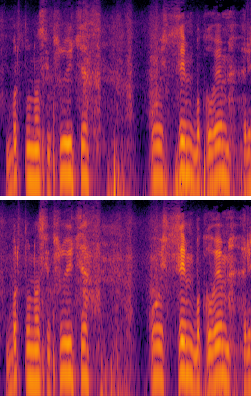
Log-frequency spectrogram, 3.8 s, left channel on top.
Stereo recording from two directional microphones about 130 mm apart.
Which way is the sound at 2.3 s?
35° left (ahead or behind).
